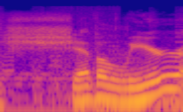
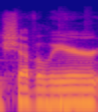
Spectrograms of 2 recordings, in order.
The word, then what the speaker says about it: Chevalier: knives the first one this is the cogent and this one is the Chevalier I think is how you pronounce it both Micarta scales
